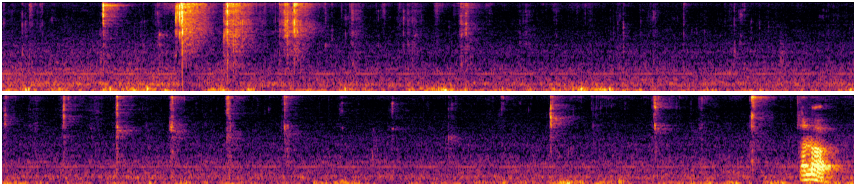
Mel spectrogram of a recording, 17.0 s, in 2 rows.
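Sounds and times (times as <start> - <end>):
person chewing food: 0.0 - 16.3
wet mouth clicks and smacks: 8.5 - 16.2.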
